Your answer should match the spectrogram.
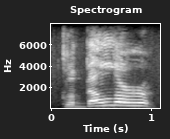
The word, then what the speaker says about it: glabella: and the face ah glabellar basically is the arm it's the area right between the eyebrows all right and pepper if it's pronounced glabella with a g' okay and and basically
